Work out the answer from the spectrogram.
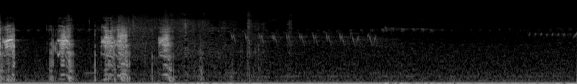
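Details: Black stork chicks in a nest in Estonia on 20 June 2021, during heat while a parent brings water, moss and wet grass to cool them; four loud harsh broadband bursts in the first two seconds, then quiet with faint high chirps.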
